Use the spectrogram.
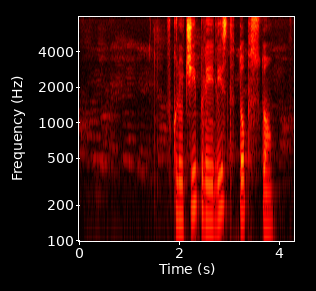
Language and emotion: Russian, neutral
